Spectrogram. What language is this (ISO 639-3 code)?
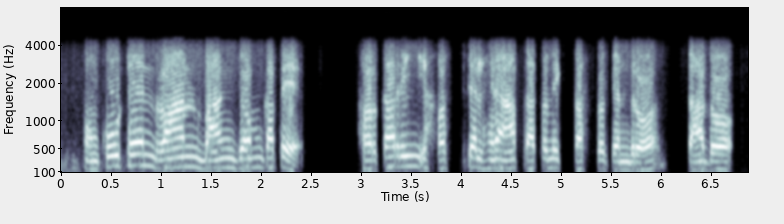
sat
